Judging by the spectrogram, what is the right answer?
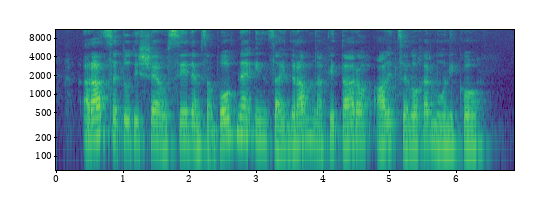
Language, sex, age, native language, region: Slovenian, female, 50-59, Slovenian, Drava region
